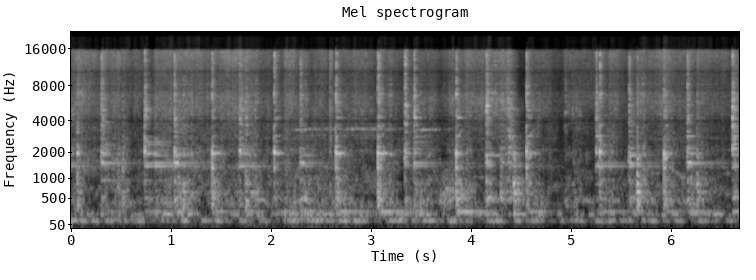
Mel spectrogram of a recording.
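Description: Green chillies fry in a pan until golden, a soft sizzle under frequent rhythmic scrapes and taps of a spoon stirring against the pan, close up and without speech.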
